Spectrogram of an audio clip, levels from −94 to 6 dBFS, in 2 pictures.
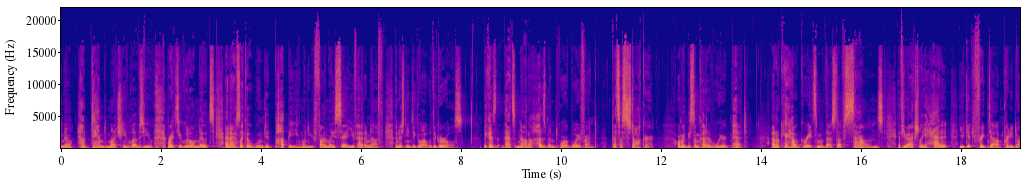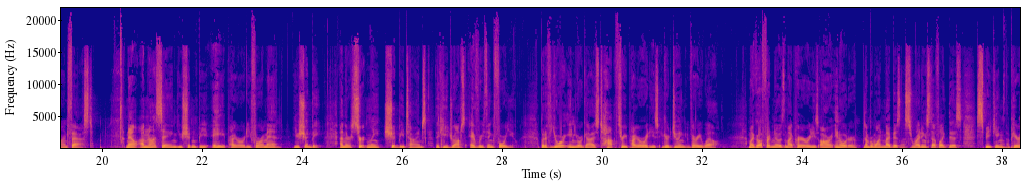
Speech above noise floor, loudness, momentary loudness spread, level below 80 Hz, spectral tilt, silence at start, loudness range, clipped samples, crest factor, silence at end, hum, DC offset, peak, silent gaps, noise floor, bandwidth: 29 dB; -26 LUFS; 6 LU; -56 dBFS; -5.5 dB/octave; 0 s; 2 LU; under 0.1%; 20 dB; 0 s; none; under 0.1%; -6 dBFS; none; -54 dBFS; over 20 kHz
